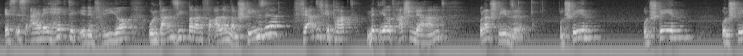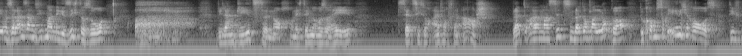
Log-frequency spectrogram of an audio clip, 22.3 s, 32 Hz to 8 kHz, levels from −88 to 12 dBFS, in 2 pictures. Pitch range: 130-200 Hz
